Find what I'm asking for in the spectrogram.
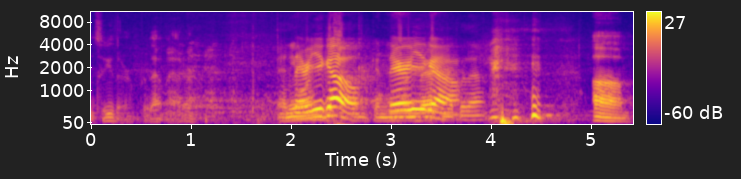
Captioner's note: laughter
